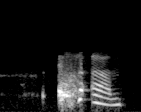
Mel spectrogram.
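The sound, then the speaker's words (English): A single short cough from someone who has been coughing, a rough burst followed by a brief voiced tail, framed by quiet pauses. “No, excuse me, I've been coughing.”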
